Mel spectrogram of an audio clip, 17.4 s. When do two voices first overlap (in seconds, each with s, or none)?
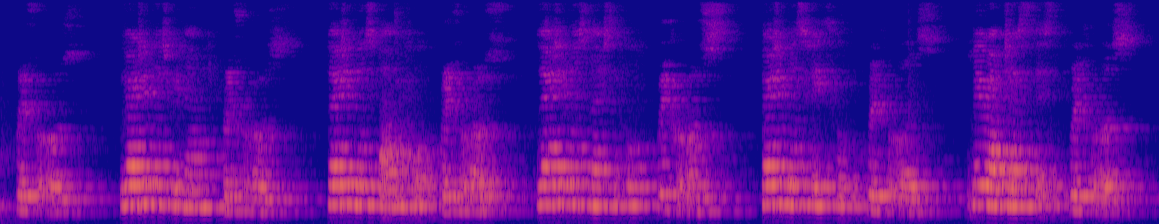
none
